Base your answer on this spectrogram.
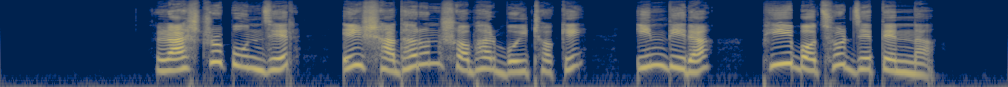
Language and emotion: Bengali, neutral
